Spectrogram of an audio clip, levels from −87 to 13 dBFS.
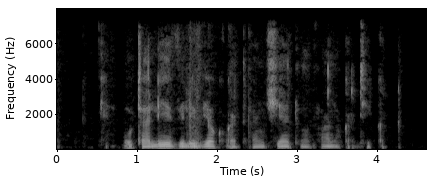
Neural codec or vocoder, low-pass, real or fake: none; 7.2 kHz; real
